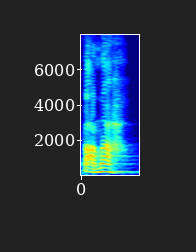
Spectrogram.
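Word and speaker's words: tanah: এবার হলো মালয়েশিয়ান ভাষায় তানাহ টি শব্দটিকে যেহেতু ওরা ত উচ্চারণ করে সেই ক্ষেত্রে হবে তানাহ টি এন এ হেইস তানাহ এই তানাহ শব্দের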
